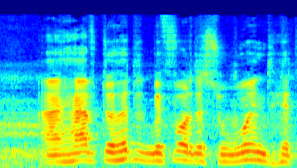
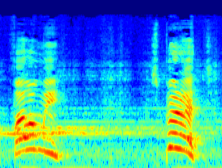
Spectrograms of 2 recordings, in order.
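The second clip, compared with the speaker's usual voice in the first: very high, loud summons; high, forceful call across a distance; 8 dB louder, faster than usual. Real, not acted. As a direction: shout for it to follow. Calling the spirit over.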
